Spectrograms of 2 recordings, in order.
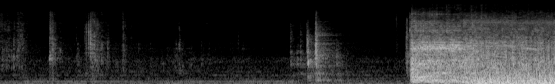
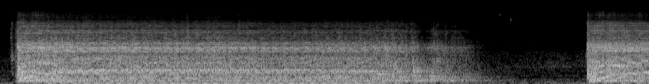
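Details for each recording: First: Ferguson tractor with a new starter, after removing a shipping piece that stopped the pinion reaching the flywheel: quiet clicks, then it catches at once into a steady, even run. It fired right up and timing seems fine; the carburetor still needs work. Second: Ferguson petrol tractor carburetor: the engine runs fast and rough, sags almost to stalling, then picks straight back up. It only runs on choke; a lean fuel mixture.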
